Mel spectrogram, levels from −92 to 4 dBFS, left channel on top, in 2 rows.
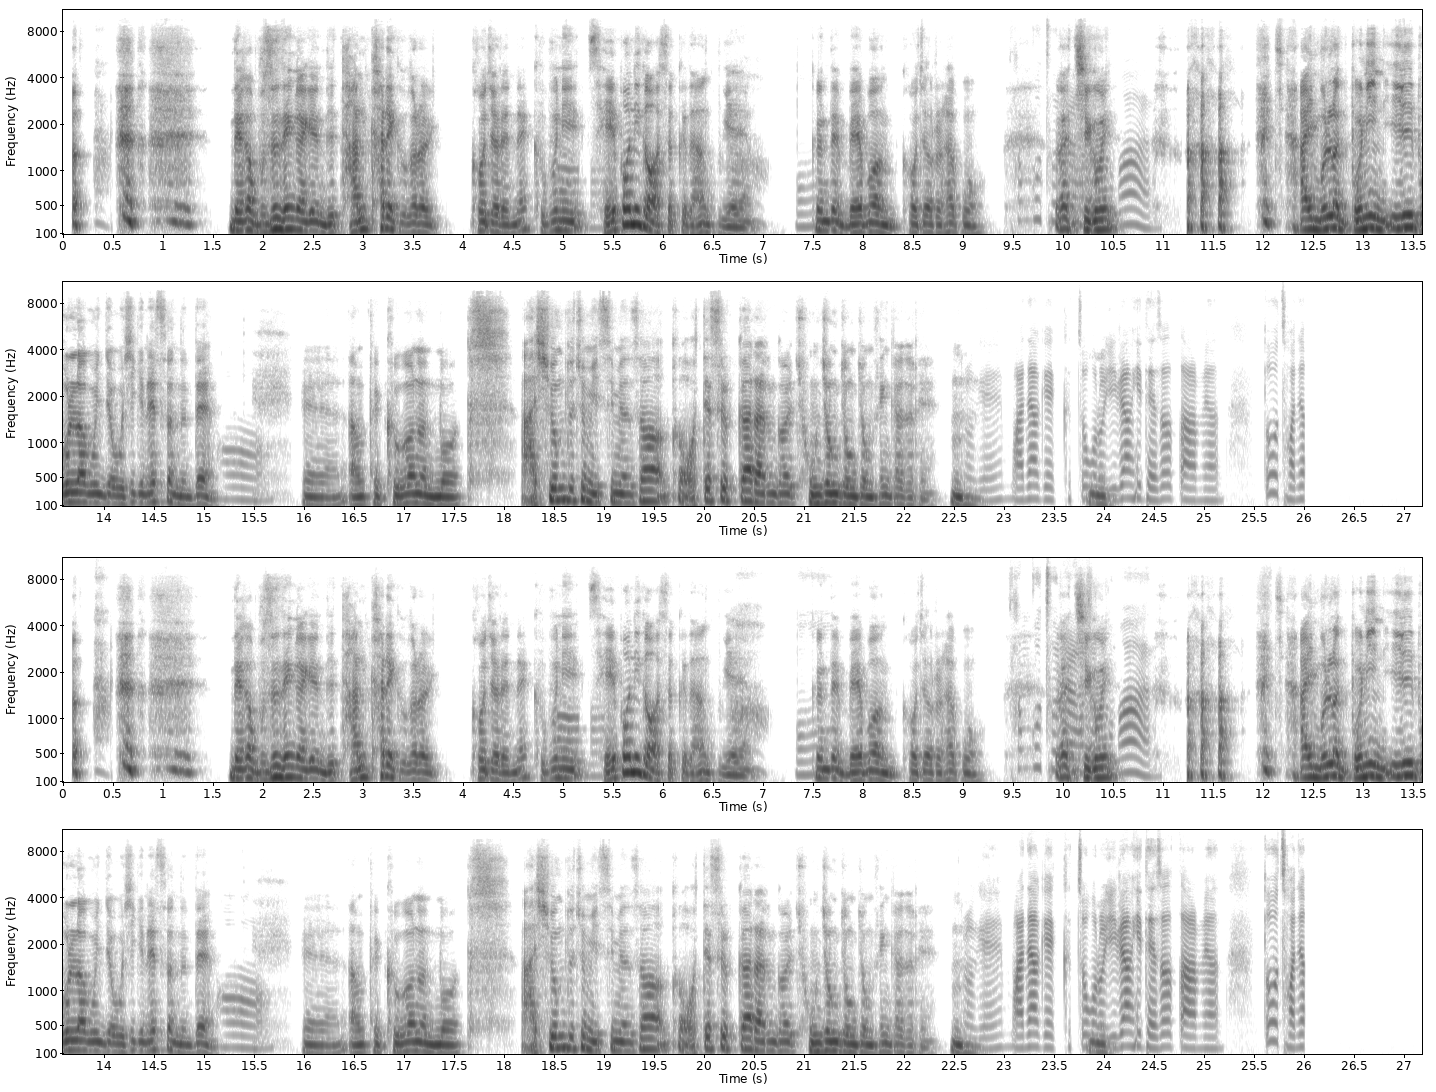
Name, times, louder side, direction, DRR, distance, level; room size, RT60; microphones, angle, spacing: voice 1, 0.5-1.4 1.7-3.8 4.1-6.9 7.5-9.2 9.5-10.6 11.2-15.2 16.0-22.8 23.9-24.0, left 2 dB, 20° left, 0.4 m, -28 dB
voice 2, 4.9-5.6 6.7-7.0 7.3-7.9 9.5-10.9 15.1-15.7 22.6-26.0, right 5 dB, 40° right, 1.6 m, -47 dB
head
